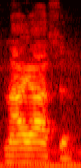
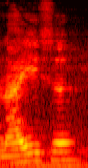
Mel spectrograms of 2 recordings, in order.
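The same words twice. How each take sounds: First: "Nyasha" as nigh-AH-sha; corrected name attempt. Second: "Naisha" as nah-EE-sha, tried out; unsure name attempt. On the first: Host correcting a birthday name to "Nyasha", nigh-AH-sha. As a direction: settle on "Nyasha" with a stressed AH. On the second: Host unsure of a birthday name, trying "Naisha" as nah-EE-sha. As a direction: try "Naisha" with an EE in the middle. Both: Real, not acted. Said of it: "How did I say that?".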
